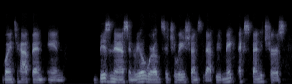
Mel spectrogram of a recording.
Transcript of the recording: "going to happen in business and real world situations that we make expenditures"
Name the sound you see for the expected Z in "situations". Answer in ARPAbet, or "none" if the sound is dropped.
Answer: S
